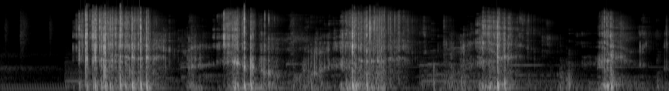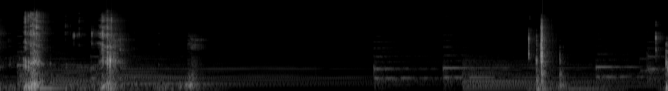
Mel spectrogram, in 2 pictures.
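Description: Twisty, ridged wheat snack chips with a honey glaze crunched close up, a burst of loud, rapid crisp bites followed by softer chewing crunches that fade, then a few final faint crackles.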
